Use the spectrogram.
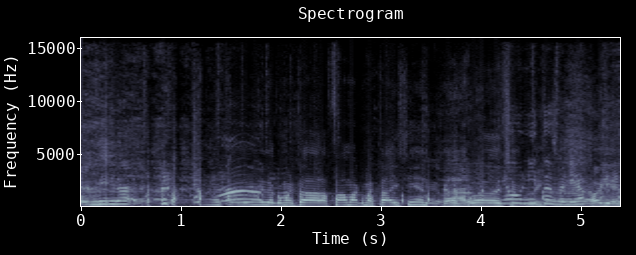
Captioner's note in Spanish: risas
